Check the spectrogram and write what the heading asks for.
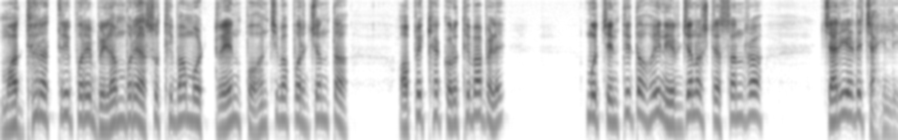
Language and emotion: Odia, fearful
